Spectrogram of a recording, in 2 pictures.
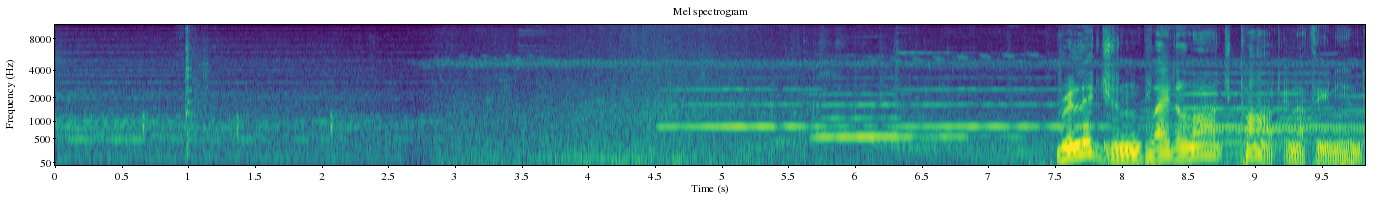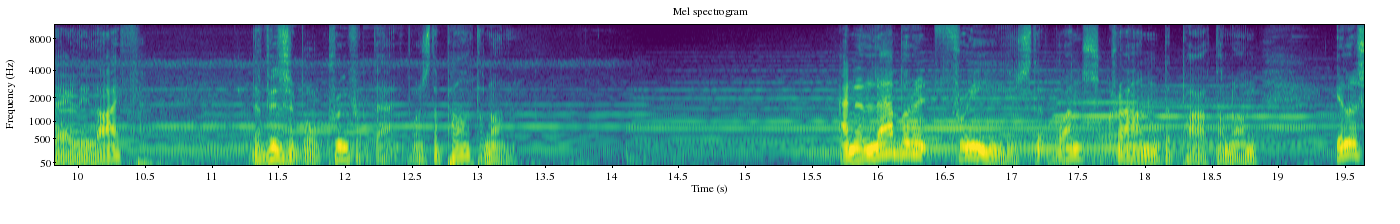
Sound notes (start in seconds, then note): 2.9 birds chirping; 5.4 bright music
